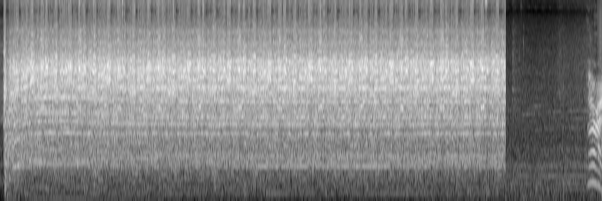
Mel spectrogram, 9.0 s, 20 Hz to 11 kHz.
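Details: 1967 Buick Riviera sitting 20+ years, cranked with the plugs out during a spark tester check after the points and cap were cleaned. A fast, even cranking whirr with no compression chuffs for about seven seconds, then it stops; the starter spins freely.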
